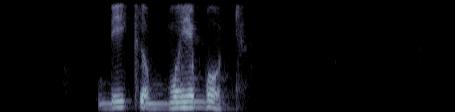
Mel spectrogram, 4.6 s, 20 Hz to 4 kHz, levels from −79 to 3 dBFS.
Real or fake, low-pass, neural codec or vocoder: fake; 3.6 kHz; codec, 24 kHz, 3 kbps, HILCodec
